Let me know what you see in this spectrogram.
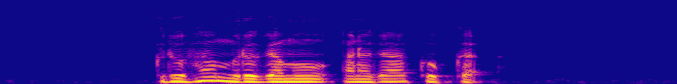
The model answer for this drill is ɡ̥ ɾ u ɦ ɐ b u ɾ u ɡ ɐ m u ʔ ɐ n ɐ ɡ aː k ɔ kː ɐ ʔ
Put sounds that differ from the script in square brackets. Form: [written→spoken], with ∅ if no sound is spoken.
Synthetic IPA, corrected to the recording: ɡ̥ ɾ u ɦ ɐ [b→m] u ɾ u ɡ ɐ m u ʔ ɐ n ɐ ɡ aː k [ɔ→u] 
